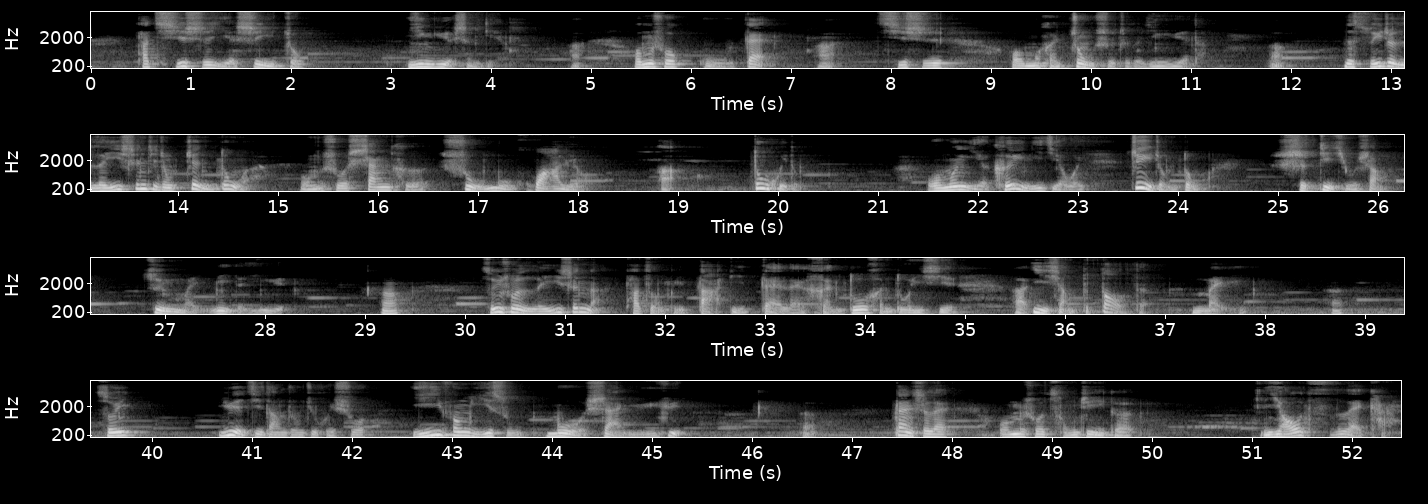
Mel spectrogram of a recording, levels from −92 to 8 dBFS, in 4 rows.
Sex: male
